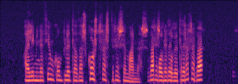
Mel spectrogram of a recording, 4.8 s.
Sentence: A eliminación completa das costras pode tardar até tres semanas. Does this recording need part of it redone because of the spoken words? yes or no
yes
